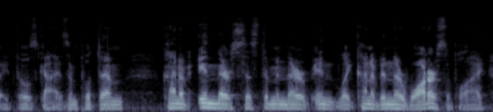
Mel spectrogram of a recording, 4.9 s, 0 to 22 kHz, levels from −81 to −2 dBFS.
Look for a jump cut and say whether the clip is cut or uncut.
uncut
